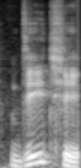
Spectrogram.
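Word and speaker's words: Dietschy: So it means that if you're on Anchor and you're like Gary Vee or Sarah DiCicci? – DiCci, it rhymes with peachy.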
